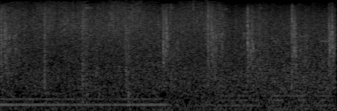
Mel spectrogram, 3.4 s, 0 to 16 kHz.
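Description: Steady broadband rush of a waterfall in the video game Clair Obscur: Expedition 33, an even wash of falling water with faint tapping footsteps and a low droning tone underneath, no talk.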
